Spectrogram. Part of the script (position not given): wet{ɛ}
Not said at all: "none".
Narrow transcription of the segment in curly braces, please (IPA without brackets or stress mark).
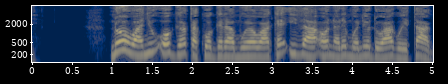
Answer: a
